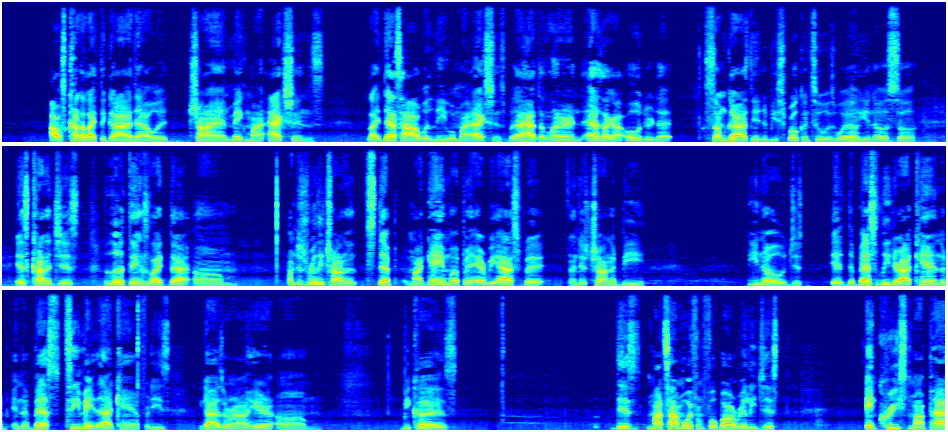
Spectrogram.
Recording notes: Live from Arkansas State Media Day. Live from the Centennial Bank Athletics Operations Building for Arkansas State football Media Day.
